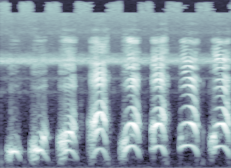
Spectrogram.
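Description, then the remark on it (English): An owl gives a rapid series of eight hooting, arched calls, each about a quarter second, rising and falling in a chattering, almost monkey-like rhythm, fairly loud with no talking. “And that's when you're most likely to hear their food begging calls, as well as that surreal call that sounds more like monkeys than an owl.”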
